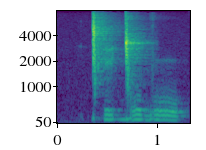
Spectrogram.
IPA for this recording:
ǀʰi ɡ͡ǀu ɡu

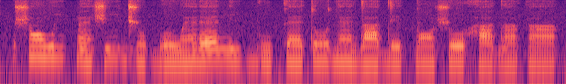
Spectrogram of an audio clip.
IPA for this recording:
ʃɔ̃˦wi˧k͡pɛ̃˨ʃi˧ d͡ʒo˨ɡ͡bo˨wɛ̃˨˦ ɾɛ˧ni˨ ɡ͡bu˨kɛ˧ to˦dɛ̃˦˨da˨ de˨ɡ͡bɔ̃˧ʃo˧ ha˨dã˨˦kã˦

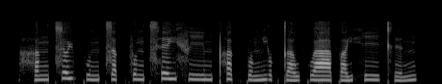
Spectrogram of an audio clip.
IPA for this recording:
hɐ˨˧ŋt͡sɵ˥ɥ kʷɪ˨˧ŋt͡sɐ˧k̚fʊ˧ŋt͡sʰe˥j fiː˧mpʰɐ˥k̚pʊ˨˥ŋ jʊ˧k̚t̪ɐ˨˧wkʷaː˧ pɐ˨˥jhiː˧kʰɪ˨˥ŋ

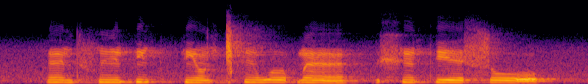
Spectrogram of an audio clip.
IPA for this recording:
ẽdfĩ pʲõkpʲɔ̃ ǀʰĩwɤɓɛ̃ | xʲõtɾʲe so

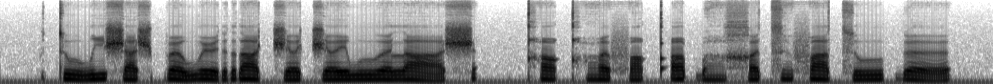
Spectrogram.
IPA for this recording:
tu˧˩˧wi˧˩ʃa˧˩˧ʃpœ˧˩˧ wø˧˩˧ra˧˩ t͡ʃəː˧˩ t͡ʃəː˧ɪ̯wuː˧ə̯laː˧˩˧ʃ | qʰəː˧˩qʰṳ˧˩ə̯fa˧ qʼə˧˩ ɓa̤˧˩ χə˧t͡sə̤˧fa˧˩ t͡suː˧ɠəː˧˩˧

